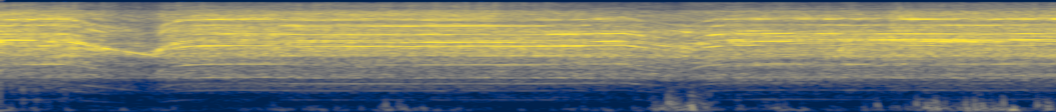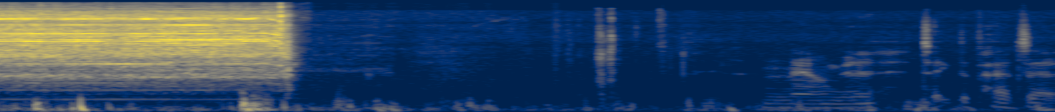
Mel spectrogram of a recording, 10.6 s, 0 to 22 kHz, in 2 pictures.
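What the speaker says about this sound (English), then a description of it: "I'm going to clean up all this area with this brush" A stiff brush scrubs around the front brake caliper of a Mercedes R170 SLK, loud and steady, giving way to quieter intermittent scraping and workshop noise in the final seconds.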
